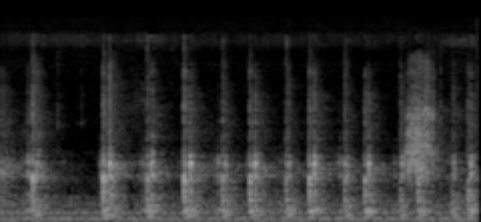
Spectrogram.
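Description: A caique gives a rapid run of harsh, raspy squawks, roughly two to three a second, ending in a louder screech, over a low indoor hum.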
